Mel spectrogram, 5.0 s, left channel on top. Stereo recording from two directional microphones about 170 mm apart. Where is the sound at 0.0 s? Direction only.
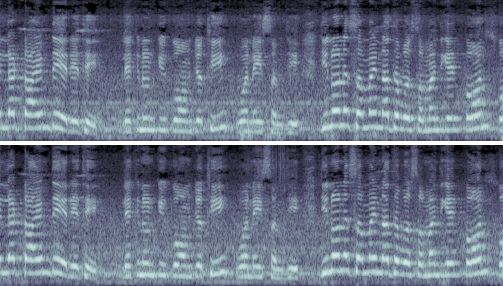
40° right (ahead or behind).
